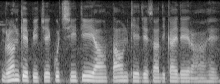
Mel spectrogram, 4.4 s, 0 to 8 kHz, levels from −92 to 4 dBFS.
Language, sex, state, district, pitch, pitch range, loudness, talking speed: Hindi, male, Arunachal Pradesh, Papum Pare, 130 Hz, 120-140 Hz, -17 LUFS, 175 wpm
